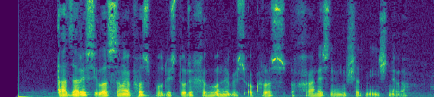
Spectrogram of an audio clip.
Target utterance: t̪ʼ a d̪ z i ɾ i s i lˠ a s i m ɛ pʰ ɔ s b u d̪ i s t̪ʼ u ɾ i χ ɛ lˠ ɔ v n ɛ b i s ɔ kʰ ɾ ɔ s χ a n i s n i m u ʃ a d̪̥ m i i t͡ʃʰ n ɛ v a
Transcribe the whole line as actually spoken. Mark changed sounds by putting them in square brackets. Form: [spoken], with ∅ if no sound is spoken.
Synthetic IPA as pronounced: t̪ʼ a d̪ z [a] ɾ i s i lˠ a s [a] m ɛ pʰ ɔ s b u d̪ i s t̪ʼ u ɾ i χ ɛ lˠ ɔ v n ɛ b i s ɔ kʰ ɾ ɔ s χ a n i s n i m u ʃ a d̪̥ m i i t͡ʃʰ n ɛ v a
